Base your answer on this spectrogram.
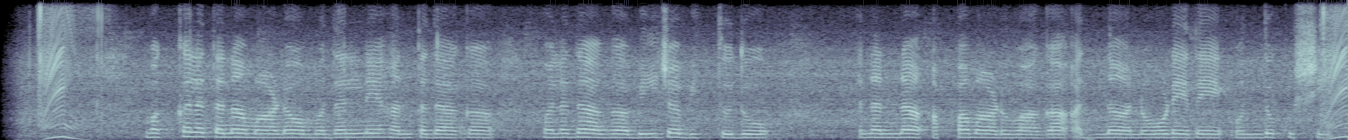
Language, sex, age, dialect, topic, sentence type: Kannada, female, 25-30, Central, agriculture, statement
